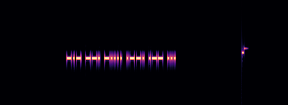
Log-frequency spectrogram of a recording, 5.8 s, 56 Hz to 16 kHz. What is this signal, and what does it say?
Morse code, heard as a keyed tone, about 38 wpm, 700 Hz. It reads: KG6PWS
